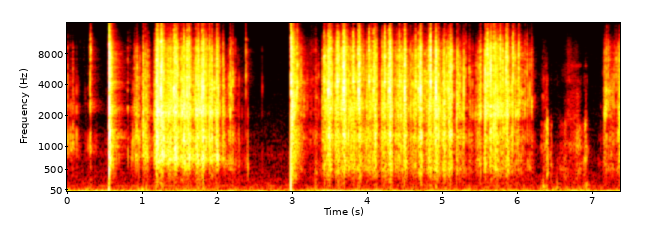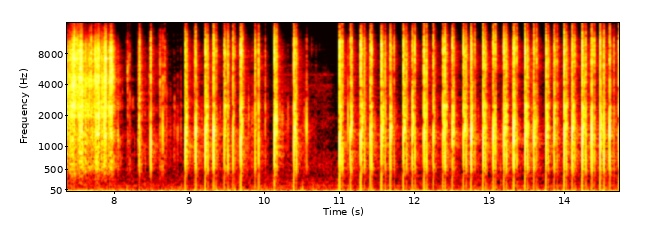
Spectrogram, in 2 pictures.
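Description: Fingertips and short nails handle a small, hollow, rectangular plastic FRISK neo mint case with mints inside, shaking and tilting it so the mints rattle and flipping its lid. Bright, dense bursts of rattling alternate with sharp clicks. The clip ends in a steady run of quick, crisp ticks.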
